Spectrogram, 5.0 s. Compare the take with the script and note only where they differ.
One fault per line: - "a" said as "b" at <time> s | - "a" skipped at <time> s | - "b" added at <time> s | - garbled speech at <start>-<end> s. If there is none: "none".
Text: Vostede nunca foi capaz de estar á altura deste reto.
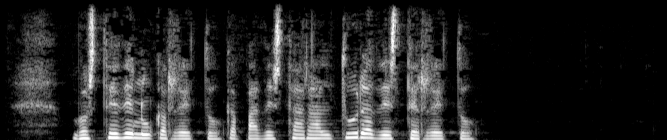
- "foi" said as "reto" at 1.3 s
